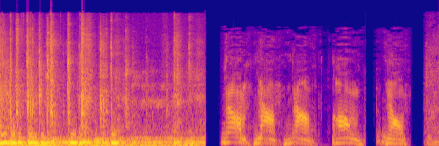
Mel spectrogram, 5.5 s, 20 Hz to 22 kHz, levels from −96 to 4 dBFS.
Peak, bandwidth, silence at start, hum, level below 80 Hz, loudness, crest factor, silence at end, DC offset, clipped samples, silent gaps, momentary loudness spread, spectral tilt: 0 dBFS; 15.5 kHz; 0 s; none; -18 dBFS; -12 LUFS; 10 dB; 0 s; under 0.1%; under 0.1%; 2.59-2.71 s, 4.60-4.64 s, 5.20-5.27 s; 13 LU; -5.5 dB/octave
